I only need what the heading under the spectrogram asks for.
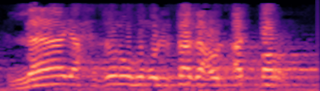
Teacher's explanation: بفتح الياء وضم الزاي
